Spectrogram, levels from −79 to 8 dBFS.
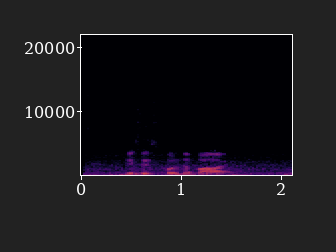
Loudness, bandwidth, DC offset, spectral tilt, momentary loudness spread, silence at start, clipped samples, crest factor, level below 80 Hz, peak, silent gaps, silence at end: -41 LUFS; 14.5 kHz; under 0.1%; -7.5 dB/octave; 19 LU; 0.05 s; under 0.1%; 18 dB; -70 dBFS; -26 dBFS; none; 0 s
